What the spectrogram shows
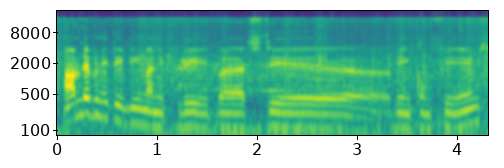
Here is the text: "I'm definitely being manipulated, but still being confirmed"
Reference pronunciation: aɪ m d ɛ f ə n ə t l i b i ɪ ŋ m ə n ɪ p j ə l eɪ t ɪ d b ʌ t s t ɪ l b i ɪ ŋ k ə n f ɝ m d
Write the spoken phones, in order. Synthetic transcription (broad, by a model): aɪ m d ɛ f ə n ə t l i b i ɪ ŋ m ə n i p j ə l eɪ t b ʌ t s t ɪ l b i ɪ ŋ k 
